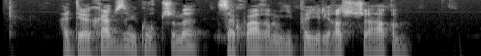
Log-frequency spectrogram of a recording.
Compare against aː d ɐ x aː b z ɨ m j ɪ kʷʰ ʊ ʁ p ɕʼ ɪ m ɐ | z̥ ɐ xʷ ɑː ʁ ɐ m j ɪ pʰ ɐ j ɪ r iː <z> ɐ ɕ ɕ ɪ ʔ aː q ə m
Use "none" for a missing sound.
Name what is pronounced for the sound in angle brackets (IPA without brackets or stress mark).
ʁ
